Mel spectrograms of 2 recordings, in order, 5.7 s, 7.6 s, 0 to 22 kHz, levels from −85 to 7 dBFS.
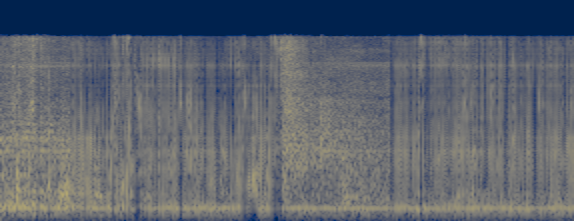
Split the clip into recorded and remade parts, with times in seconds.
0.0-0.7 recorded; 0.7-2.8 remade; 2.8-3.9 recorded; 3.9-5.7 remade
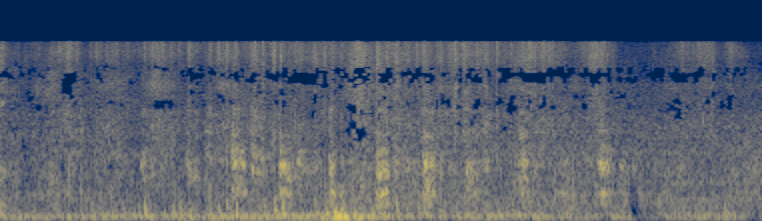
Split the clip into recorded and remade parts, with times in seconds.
0.0-3.1 remade; 3.1-4.4 recorded; 4.4-7.6 remade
